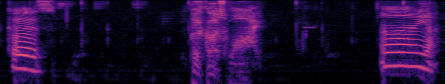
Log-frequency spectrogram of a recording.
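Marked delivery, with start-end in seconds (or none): 2.4-3.3 "Because why?" whispered, voiceless and soft. Shown as a demonstration. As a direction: hush it down to a breathy secret. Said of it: "Because why? (repeated)".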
